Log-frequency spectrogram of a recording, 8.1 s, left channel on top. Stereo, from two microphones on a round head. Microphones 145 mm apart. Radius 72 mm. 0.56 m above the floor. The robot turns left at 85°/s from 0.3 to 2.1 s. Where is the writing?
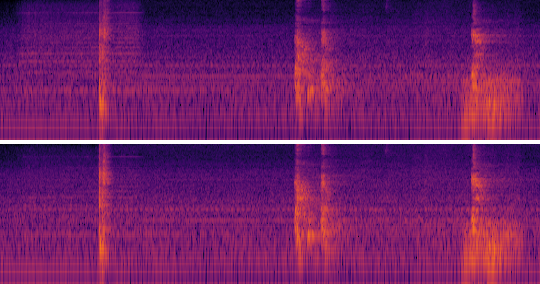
60° right (ahead or behind), 0.7 m; by 1.7 s 50° right (ahead or behind), 0.7 m.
